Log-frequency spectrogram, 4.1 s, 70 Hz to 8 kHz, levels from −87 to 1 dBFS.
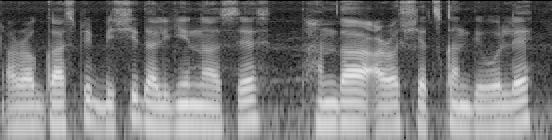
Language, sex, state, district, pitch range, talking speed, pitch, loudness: Nagamese, male, Nagaland, Dimapur, 110-120 Hz, 190 wpm, 115 Hz, -16 LUFS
